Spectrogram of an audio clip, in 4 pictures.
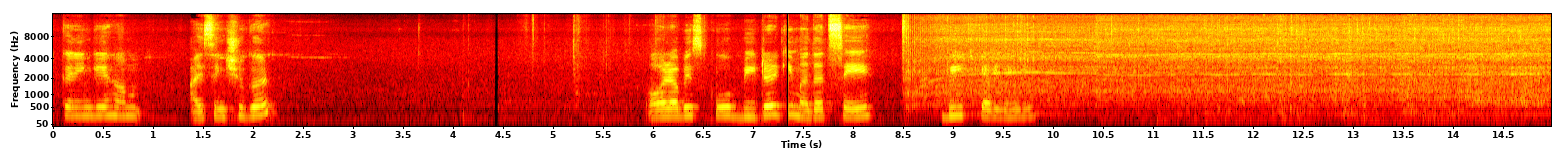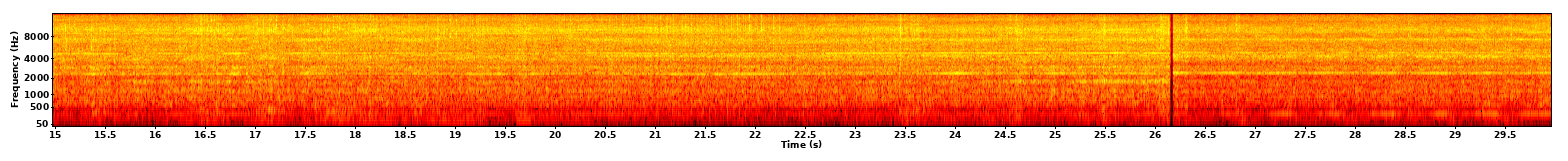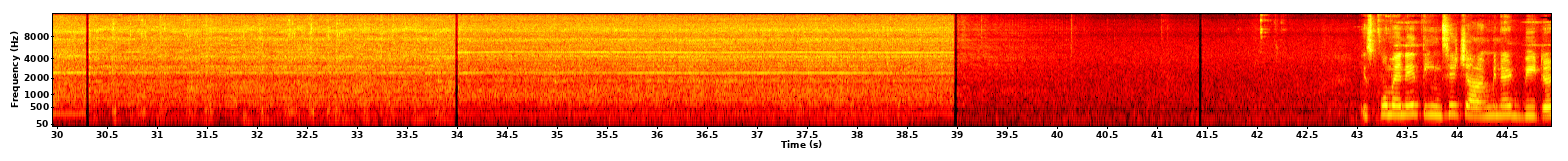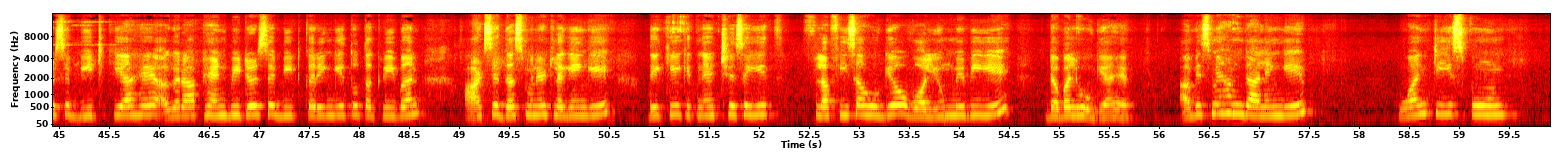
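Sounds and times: electric hand mixer running: 0:08.5 - 0:39.0.

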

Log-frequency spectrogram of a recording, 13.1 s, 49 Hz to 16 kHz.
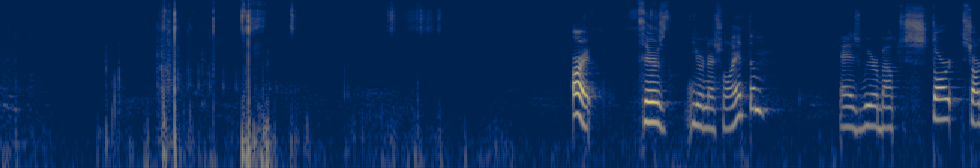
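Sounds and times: clothing rustling: 0:01.3 - 0:06.8.

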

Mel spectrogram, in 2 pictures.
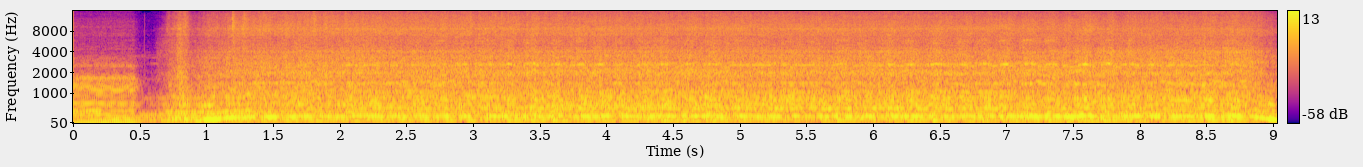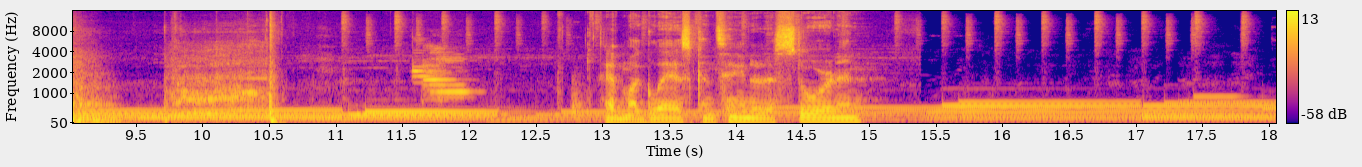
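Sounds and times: blender motor running: 0:00.1 - 0:10.6.

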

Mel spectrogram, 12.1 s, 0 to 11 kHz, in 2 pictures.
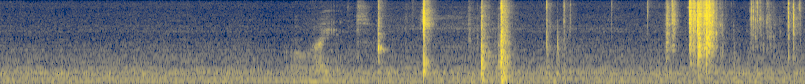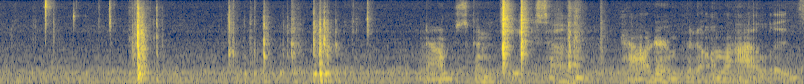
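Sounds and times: makeup containers clicking and clattering: 0:07.8 - 0:08.8.

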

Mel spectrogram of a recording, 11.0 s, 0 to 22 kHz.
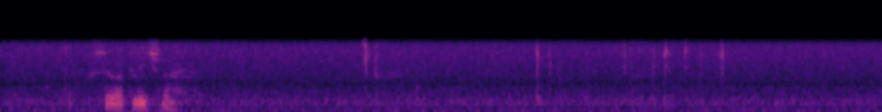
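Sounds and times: low steady hiss: 0:00.0 - 0:11.0
small parts clicking and tapping: 0:06.2 - 0:07.0, 0:07.7 - 0:09.1.

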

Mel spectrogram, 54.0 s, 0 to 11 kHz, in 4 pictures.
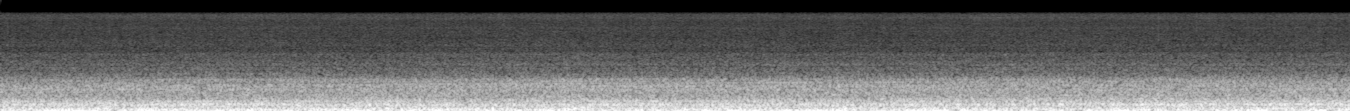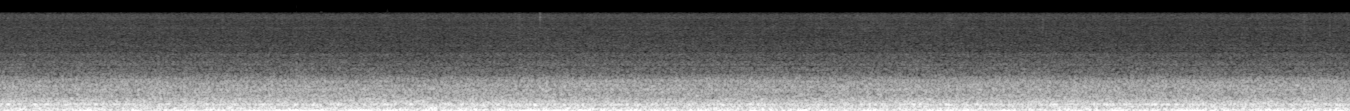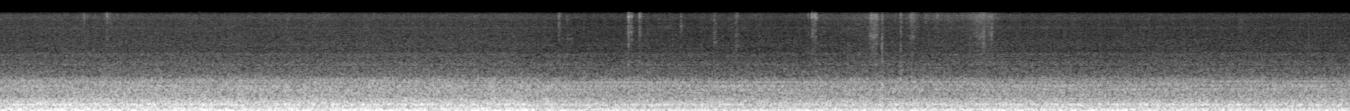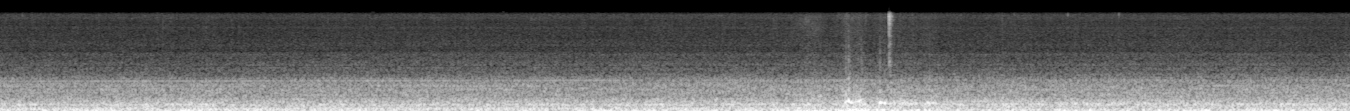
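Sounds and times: car engine and tyre rumble: 0:00.0 - 0:54.0
bump: 0:48.5 - 0:50.1.

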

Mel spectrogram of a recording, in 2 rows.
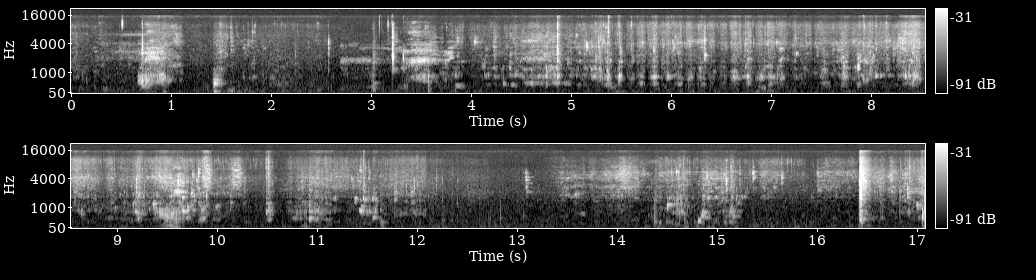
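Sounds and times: liquid splashing in metal pot: 0:03.9 - 0:12.3.

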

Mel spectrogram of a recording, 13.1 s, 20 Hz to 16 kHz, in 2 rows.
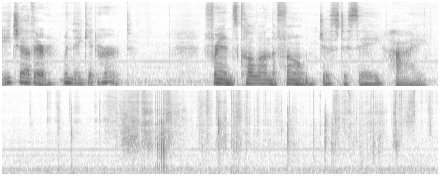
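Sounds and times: book page turning: 0:07.0 - 0:13.0.

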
